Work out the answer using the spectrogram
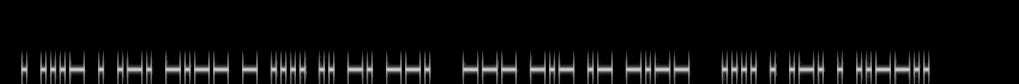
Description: Morse code, heard as a keyed tone, about 25 wpm, 700 Hz. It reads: EVERYTHING OKAY HERE?
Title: A Sound Of Thunder 25wpm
